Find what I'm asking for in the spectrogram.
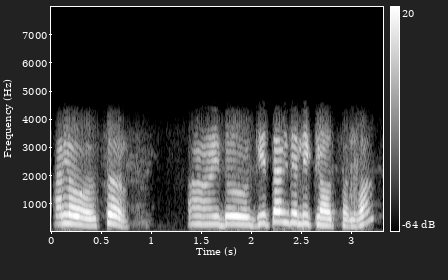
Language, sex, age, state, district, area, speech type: Kannada, female, 18-30, Karnataka, Koppal, rural, conversation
